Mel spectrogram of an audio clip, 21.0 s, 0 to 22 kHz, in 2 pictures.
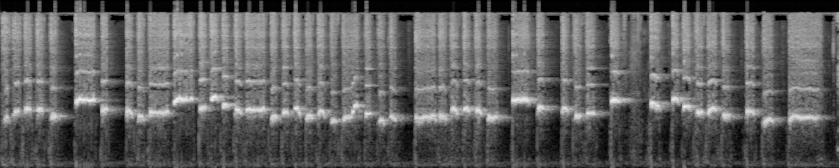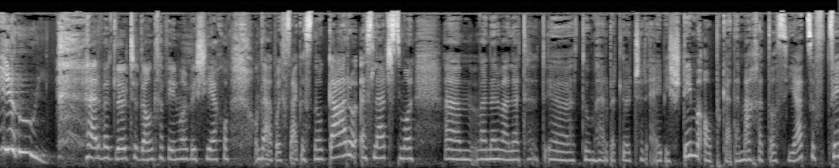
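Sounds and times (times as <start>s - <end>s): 
person whistling an Irish folk tune solo: 0.0s - 10.4s
breaths between whistled phrases: 11.2s - 11.6s, 13.3s - 13.7s, 15.7s - 16.1s
speech: 11.6s - 20.9s.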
